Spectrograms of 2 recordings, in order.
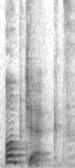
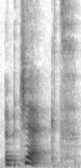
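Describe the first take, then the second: First: The stress is on the first syllable. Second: The stress is on the second syllable. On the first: It is used as a noun or adjective. "stress on the first syllable" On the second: It is used as a verb. "Stress or emphasis on the second syllable"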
